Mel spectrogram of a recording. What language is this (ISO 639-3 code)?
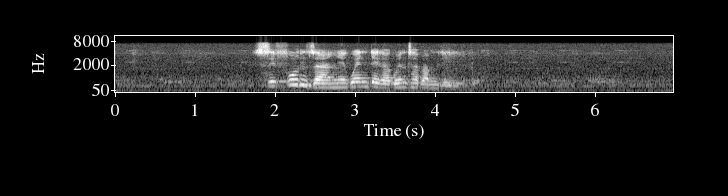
ssw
